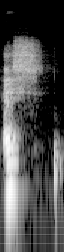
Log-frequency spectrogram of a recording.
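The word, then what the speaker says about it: الشجر: The people manage, or people in the generation say, okay, why don't I just stop that lam and put shadda? I say ash-shajar. So instead, I can pronounce it this way, ash-shajar.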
